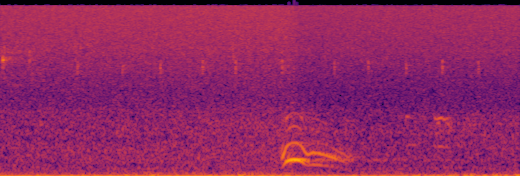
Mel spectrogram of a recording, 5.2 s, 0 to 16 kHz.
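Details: A Eurasian eagle-owl in a white-tailed eagle's nest, recorded 12 March 2019 at 18:26, gives a single deep, wavering hoot about halfway through, over a steady low rumble of wind.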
